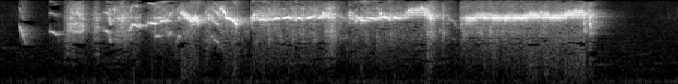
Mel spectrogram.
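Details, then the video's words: Village weaver song: a loud, sustained buzzy, sizzling stream of high notes, wavering and rattling for about four seconds, then breaking briefly before a final wheezy stretch; quiet surroundings. "ASI ES EL TEJEDOR Y SU HERMOSO CANTO [Ploceus cucullatus]"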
